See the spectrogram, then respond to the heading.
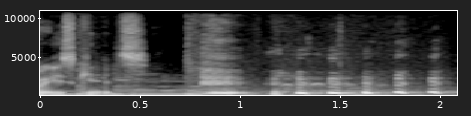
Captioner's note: laughing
